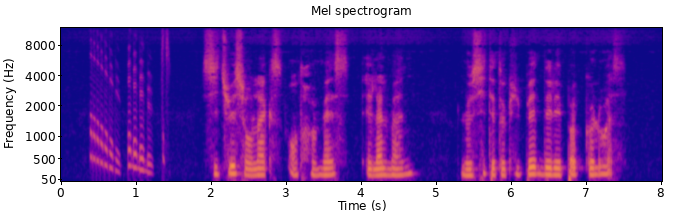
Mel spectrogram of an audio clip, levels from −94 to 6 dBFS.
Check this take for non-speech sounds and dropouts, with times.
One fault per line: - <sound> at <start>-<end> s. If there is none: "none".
- chirp at 0.4-1.5 s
